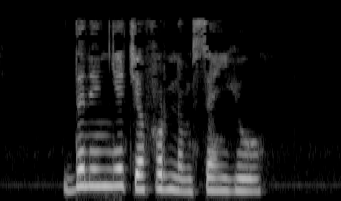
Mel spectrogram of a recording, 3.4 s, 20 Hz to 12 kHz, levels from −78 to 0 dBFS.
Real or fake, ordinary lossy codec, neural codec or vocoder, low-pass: real; MP3, 32 kbps; none; 10.8 kHz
